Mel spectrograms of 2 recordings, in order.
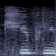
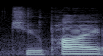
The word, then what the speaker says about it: Kewpie: Now, we're going to take just a little smidgen of QP mayo or Kewpie, however you want to pronounce it. I've heard it pronounced both ways. Kewpie or QP.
